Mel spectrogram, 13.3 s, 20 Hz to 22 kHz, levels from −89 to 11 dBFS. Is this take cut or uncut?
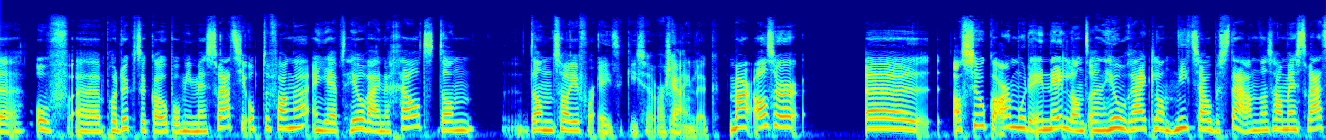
cut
